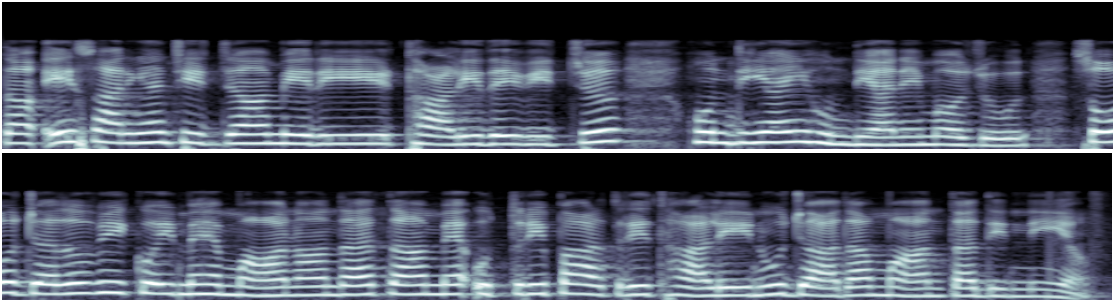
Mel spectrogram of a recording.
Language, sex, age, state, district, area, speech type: Punjabi, female, 30-45, Punjab, Fatehgarh Sahib, urban, spontaneous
